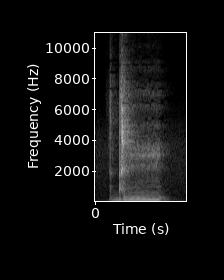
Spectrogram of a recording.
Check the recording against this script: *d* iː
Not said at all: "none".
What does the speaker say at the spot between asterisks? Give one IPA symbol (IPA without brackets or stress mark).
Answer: d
